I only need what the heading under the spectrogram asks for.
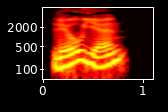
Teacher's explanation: This is pronounced with two rising tones.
